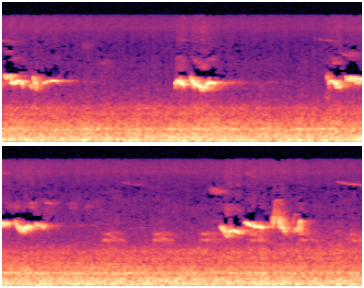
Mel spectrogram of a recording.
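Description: A small bird chirping in short warbling phrases, one every two seconds or so, over a steady low background noise.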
